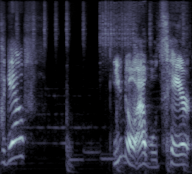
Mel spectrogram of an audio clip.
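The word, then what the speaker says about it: Gauff: I say her name right right it's a gelf you know I will tear up somebody's name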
